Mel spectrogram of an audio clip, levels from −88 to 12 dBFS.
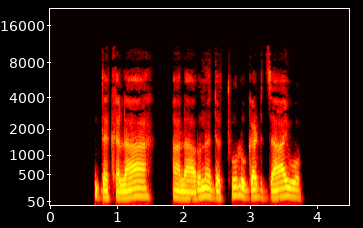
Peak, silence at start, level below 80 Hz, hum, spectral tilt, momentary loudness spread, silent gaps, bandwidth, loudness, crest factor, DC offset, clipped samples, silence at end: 0 dBFS; 0.7 s; -48 dBFS; none; -6.5 dB/octave; 11 LU; 1.58-1.84 s; 10.5 kHz; -16 LUFS; 16 dB; under 0.1%; under 0.1%; 0.7 s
